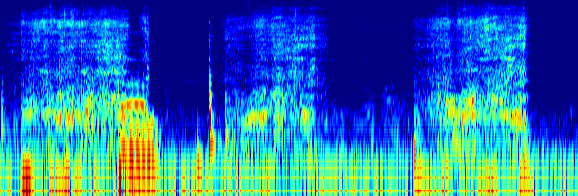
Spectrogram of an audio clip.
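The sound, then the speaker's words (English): A hand plane shaves wood in three long, rasping strokes with short pauses between them, the hiss of the blade steady across each pass. A brief voiced sound breaks in early on. “I love planes.”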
